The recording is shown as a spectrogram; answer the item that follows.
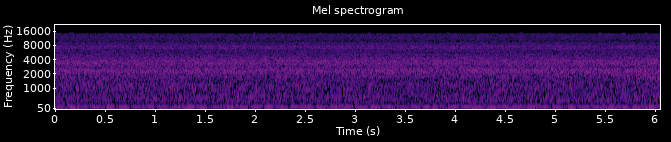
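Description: Near silence: a faint steady hiss with a low hum underneath.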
